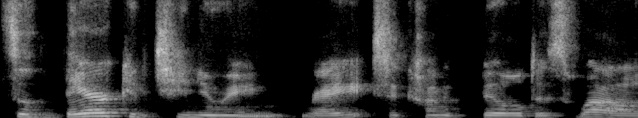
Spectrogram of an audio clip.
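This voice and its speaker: With an unremarkable speaking voice, a woman talks at a moderate pace in a medium pitch with ordinary pitch variation against a quiet background. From Texas, Corpus Christi. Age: 50s. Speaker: professor. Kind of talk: interview.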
